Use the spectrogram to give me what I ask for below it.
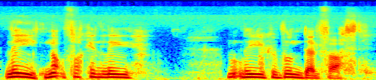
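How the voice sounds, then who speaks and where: A man's voice: on the high side, unhurried, mellow, slightly rough, muffled recording. A man rambling and swearing constantly as he films a vlog on a walk outdoors in a park with his phone. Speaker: vlogger. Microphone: handheld phone camera.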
